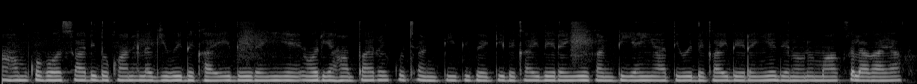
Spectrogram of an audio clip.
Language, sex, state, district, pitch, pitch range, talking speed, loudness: Kumaoni, female, Uttarakhand, Tehri Garhwal, 190 Hz, 185-190 Hz, 230 wpm, -29 LUFS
